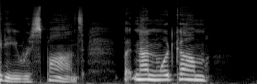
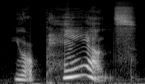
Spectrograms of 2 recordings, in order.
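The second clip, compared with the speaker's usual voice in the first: giggling; 12 semitones higher than usual. A narrator's reading. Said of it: "Madison answered with a giggle".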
